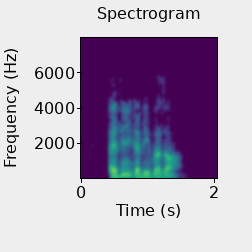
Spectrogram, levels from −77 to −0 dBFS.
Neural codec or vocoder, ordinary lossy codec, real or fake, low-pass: codec, 16 kHz, 0.5 kbps, FunCodec, trained on LibriTTS, 25 frames a second; MP3, 24 kbps; fake; 7.2 kHz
